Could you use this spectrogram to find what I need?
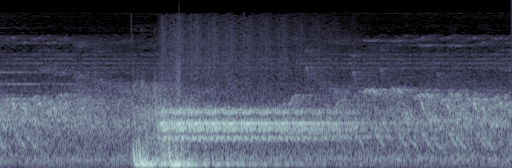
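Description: A deep rumbling boom sounds.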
